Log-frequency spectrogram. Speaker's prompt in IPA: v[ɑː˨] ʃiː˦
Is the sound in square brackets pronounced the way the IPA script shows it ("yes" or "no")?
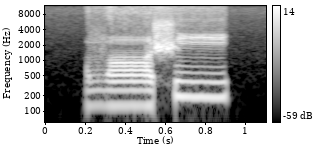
yes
